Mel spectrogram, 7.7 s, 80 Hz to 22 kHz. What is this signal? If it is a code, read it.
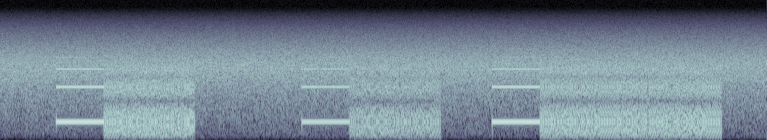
POCSAG pager data (1200 baud), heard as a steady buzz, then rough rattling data, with radio hiss.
